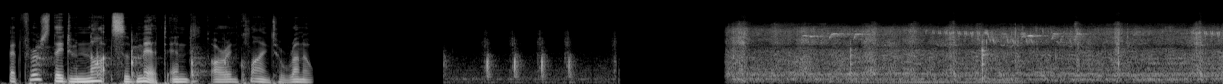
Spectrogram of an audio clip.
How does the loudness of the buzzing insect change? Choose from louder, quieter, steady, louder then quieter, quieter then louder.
steady.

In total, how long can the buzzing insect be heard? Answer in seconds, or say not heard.
5 s.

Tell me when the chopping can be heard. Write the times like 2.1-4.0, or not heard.
0.3-2.4, 4.4-6.2, 8.3-10.3.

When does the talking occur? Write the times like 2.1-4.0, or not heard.
0.0-3.1.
